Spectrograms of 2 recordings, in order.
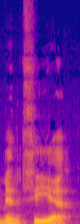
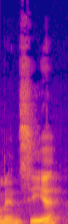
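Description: First: The middle consonant is a lisped th sound. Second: The middle consonant is a plain s sound.

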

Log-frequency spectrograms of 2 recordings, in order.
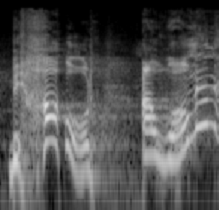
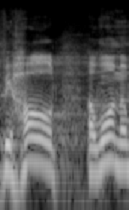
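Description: First: It is said with shocked, incredulous astonishment. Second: It is said plainly, as a simple statement.

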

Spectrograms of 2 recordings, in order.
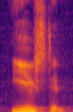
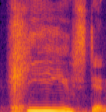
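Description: First: The word starts without any H sound. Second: The word starts with a clear H sound. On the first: The speaker calls it right. "It's Houston. It's more like they don't even need the H" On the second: The speaker calls it wrong. "They don't say Houston"

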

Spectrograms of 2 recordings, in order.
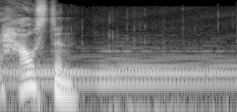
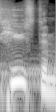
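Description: First: It is said the way New Yorkers say it. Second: It is said the way the spelling reads. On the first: This is how locals say the street name. "when I was in New York, they pronounce it Houston" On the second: This is how the written name suggests saying it. "It says Houston"

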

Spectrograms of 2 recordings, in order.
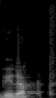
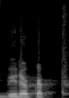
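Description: First: The final consonants are said together as a cluster. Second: A vowel is inserted between the final consonants. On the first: "instead of saying Virakt" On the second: "sometimes Punjabis, so they don't say Yuktakshar, ... they will say Virakat"

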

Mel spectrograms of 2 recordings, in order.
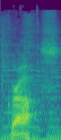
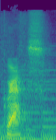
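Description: First: The word is not said the northern English way. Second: The word is said the northern English way. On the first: "and not grass" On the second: "We say grass"

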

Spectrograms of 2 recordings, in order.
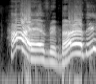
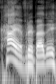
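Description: First: It is said in a cheerful, upbeat tone. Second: It is said in a serious, grave tone.

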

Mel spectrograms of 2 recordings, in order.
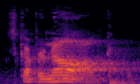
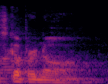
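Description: First: The word ends with a hard g sound. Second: The word ends without a hard g sound. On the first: The speaker calls it right. "Hard G at the end" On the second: The speaker calls it wrong. "Not Scuppernong"

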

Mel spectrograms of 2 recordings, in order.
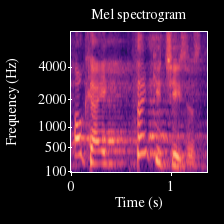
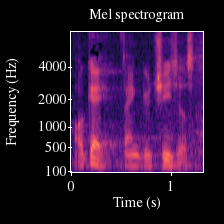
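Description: First: It sounds sincerely grateful and glad. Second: It sounds grudging and reluctant.

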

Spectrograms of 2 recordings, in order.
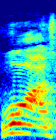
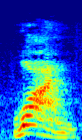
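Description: First: The final consonant sound is pronounced. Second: The final consonant sound is dropped. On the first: "instead of saying the word want as wants" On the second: "we gotta say the word as one"

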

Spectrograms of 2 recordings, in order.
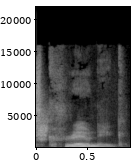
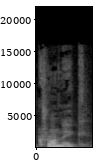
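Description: First: The o is said as an umlaut vowel. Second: The o is said as a plain vowel. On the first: "I pronounced it with the umlaut as Kronig" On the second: "if it hadn't got it, I'd have said Kronig"

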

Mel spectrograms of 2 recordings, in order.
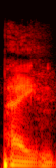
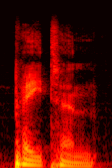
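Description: First: The middle T is swallowed, not released. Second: The middle T is clearly pronounced. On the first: The speaker calls it right. "the hillbilly elision on the T" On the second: The speaker calls it wrong. "They say"

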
